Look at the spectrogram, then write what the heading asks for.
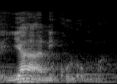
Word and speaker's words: Ianiculum: dato che la I è segnata come breve, l'accento retrocede a ia e quindi dovrebbe essere ianiculum.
